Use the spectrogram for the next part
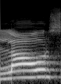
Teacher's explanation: ताथा दाधा ना दंत से उच्चारित होता है, ला और सा भी दंत से उच्चारित होता है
